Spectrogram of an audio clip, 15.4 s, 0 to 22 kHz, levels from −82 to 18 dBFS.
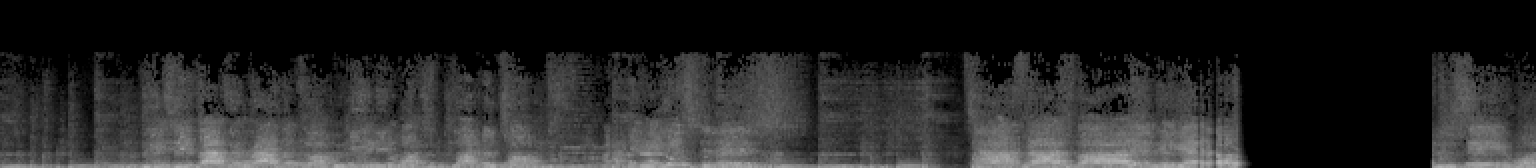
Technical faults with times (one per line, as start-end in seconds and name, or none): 11.95-12.25 repeated packet loss (robotic sound)
12.37-14.33 long network dropout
